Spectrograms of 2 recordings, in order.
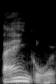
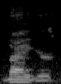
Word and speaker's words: Bangor: wrong I wouldn't say Bangor but it's not Bangor it's bagnor no I I know for a fact how it's pronounced Joey because it's Banger yeah the Kennedy came back from Maine and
